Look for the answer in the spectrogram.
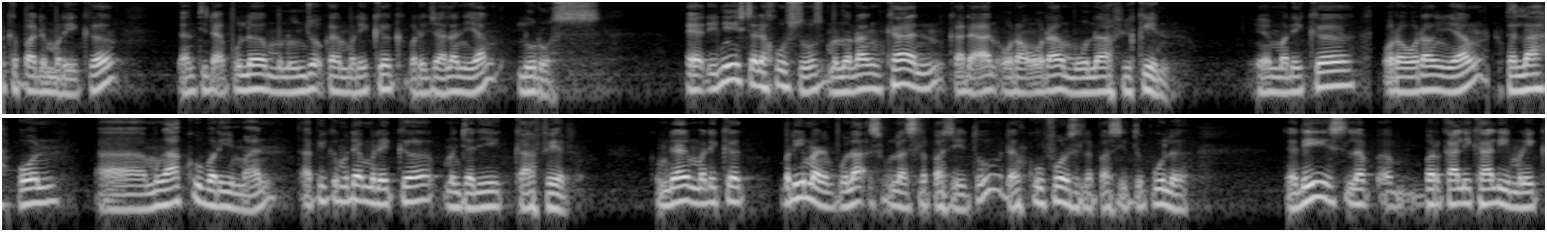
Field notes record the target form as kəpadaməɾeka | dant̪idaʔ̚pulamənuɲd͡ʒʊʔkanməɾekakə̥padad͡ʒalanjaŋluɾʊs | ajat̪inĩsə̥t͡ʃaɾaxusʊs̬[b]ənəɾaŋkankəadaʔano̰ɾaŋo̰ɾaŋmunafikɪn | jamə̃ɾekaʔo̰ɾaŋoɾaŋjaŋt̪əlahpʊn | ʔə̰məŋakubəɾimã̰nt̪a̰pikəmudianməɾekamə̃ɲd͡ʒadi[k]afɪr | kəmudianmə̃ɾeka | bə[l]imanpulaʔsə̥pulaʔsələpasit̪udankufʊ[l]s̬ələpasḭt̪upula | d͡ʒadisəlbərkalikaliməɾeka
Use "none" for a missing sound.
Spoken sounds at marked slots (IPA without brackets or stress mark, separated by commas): m, k, ɾ, r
